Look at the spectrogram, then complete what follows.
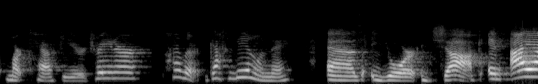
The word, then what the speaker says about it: Gaglione: And I actually, for those who are wondering why I'm saying it that way, that's how his name's actually pronounced. It is. I checked with him. I confirmed with him.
